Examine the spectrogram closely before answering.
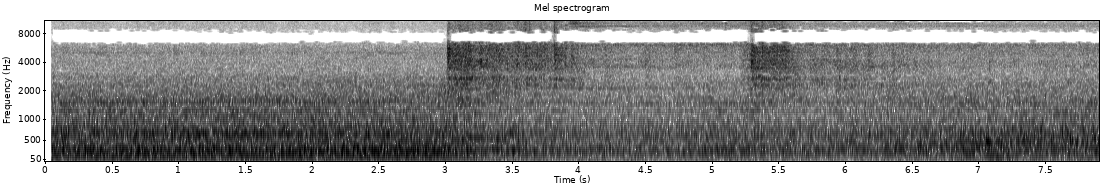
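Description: Colloid mill for nut butter running with a steady motor hum, while shelled nuts are tipped from a scoop into its stainless-steel hopper, a short rattling hiss about three seconds in and again a couple of seconds later.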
